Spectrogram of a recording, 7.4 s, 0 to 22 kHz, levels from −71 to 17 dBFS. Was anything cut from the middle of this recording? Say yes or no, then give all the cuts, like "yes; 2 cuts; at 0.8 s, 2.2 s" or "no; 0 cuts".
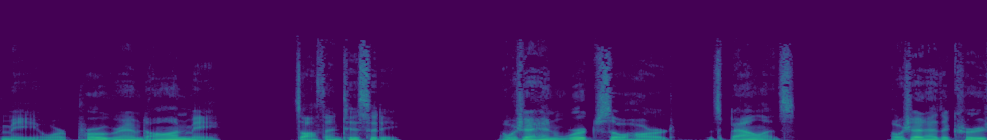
no; 0 cuts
